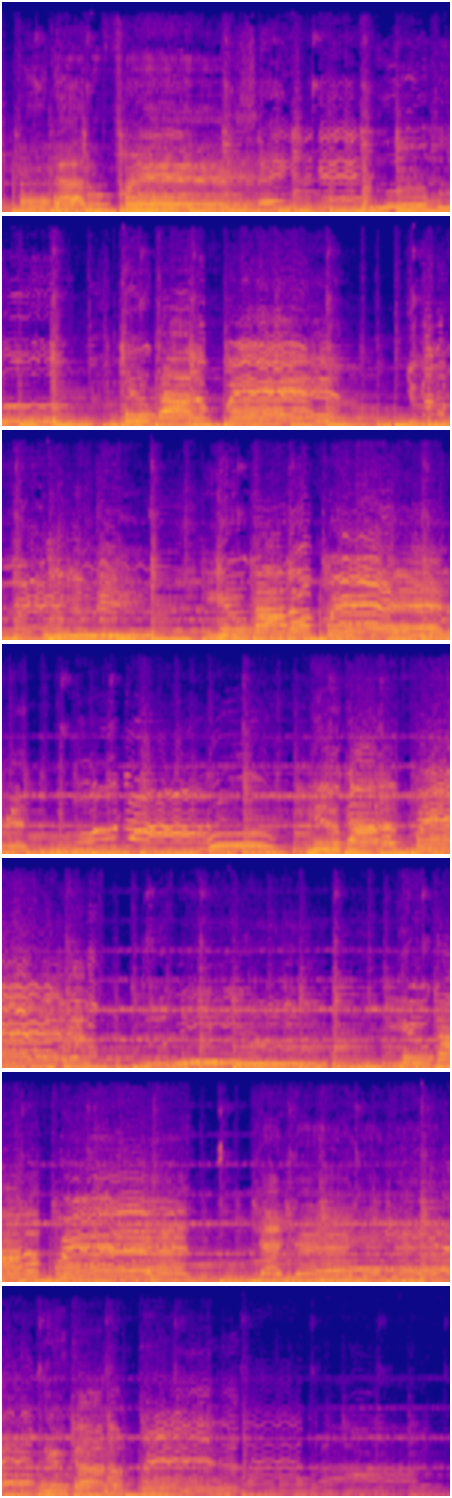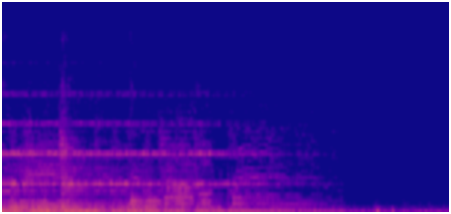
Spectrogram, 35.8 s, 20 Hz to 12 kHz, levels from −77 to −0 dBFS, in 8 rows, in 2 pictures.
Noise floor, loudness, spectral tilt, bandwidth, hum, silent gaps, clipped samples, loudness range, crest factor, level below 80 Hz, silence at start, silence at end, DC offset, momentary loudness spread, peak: -52 dBFS; -19 LUFS; -5.5 dB/octave; 11.5 kHz; none; none; under 0.1%; 8 LU; 16 dB; -38 dBFS; 0 s; 1.2 s; under 0.1%; 9 LU; -4 dBFS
